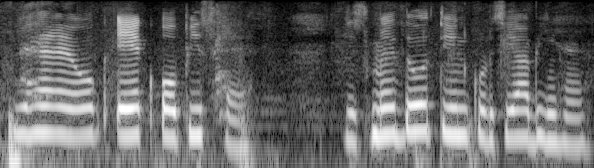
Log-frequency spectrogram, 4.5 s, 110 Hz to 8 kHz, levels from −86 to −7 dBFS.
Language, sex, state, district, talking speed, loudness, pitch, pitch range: Hindi, female, Uttar Pradesh, Saharanpur, 150 wpm, -16 LUFS, 250 Hz, 230-255 Hz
